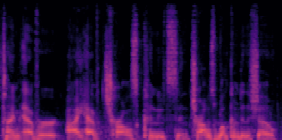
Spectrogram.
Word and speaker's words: Knudsen: for the first time ever i have charles knutson charles welcome to the show thank you did i pronounce the name right yes okay um and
